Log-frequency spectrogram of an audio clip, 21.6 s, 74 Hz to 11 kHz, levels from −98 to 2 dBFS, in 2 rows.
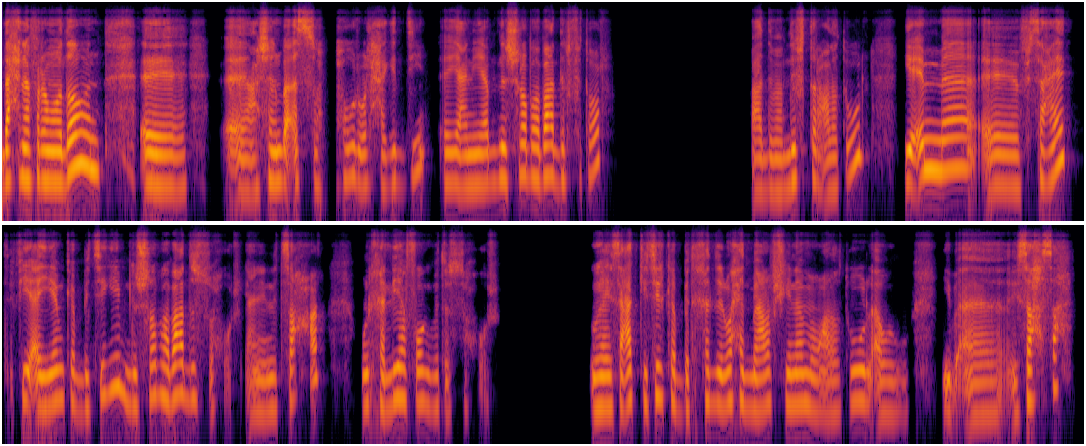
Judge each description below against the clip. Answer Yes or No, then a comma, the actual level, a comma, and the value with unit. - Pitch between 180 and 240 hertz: Yes, high, 190 Hz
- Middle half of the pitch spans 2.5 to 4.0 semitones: Yes, average, 3.4 semitones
